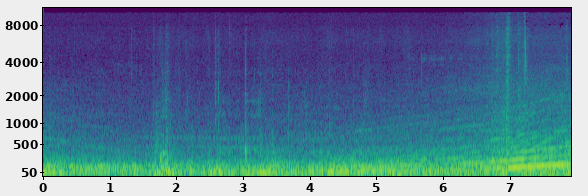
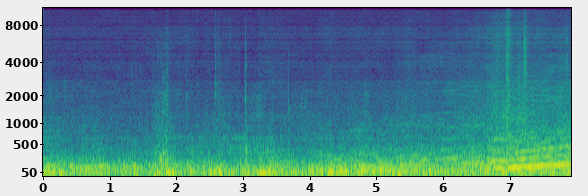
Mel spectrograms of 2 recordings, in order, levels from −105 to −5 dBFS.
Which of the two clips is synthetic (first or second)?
second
